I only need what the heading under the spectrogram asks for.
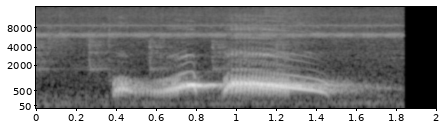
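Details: Luring call of a spotted dove, local name tekukur, in 'kuk 2' style: a short swelling hoot followed by a drawn-out, gently descending coo, mellow and resonant, no other sounds.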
